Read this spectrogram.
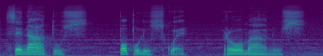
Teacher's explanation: Possibly with a retracted S at the end, so in between a sh and a s.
